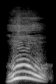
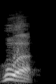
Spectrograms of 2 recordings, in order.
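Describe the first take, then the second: First: The word is cut short after its first syllable. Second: The word is said in full with both syllables. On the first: This is the form used when stopping on the word. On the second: This is the full form of the word.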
